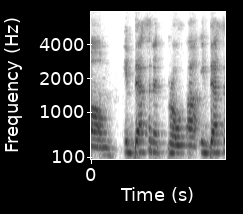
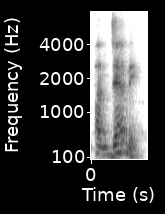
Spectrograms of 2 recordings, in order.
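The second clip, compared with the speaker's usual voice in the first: "pandemic" as pan-DEM-ic; teacher models "pandemic", middle syllable accented; second-syllable stress; 2 semitones lower than usual. Shown as a demonstration. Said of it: "the second syllable is accented".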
